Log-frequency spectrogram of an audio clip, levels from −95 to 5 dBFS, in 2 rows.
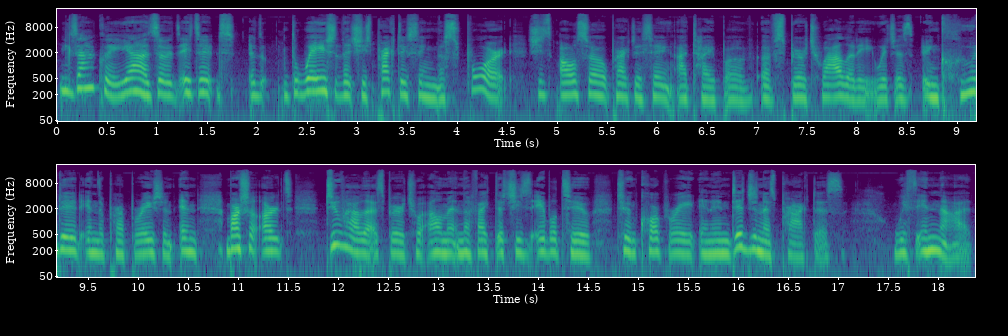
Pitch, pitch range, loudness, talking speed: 180 Hz, 170-205 Hz, -27 LUFS, 160 wpm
